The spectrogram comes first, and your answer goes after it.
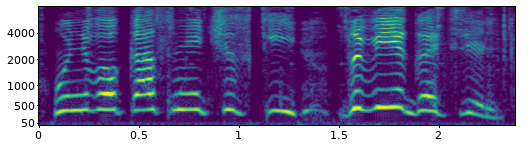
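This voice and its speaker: A woman's voice: very high-pitched, expressive, normal speed, heavy background noise. A woman voicing a bossy, stubborn little boy kitten in a children's cartoon, with a childlike manner. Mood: assertive.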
